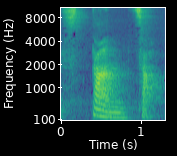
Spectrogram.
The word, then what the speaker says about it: stanza: Let's keep in mind that S is a S, S, S. St, st, st. Sta, s, s, you, st, st, st, you, sta, sta, sta, you, stanza, za, za, never za, never, stanza. It's like speranza.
